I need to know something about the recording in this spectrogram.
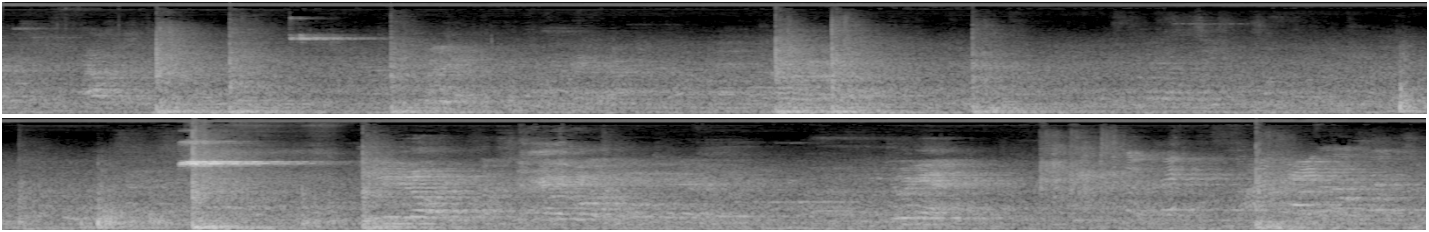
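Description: Young players call out and talk nearby.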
